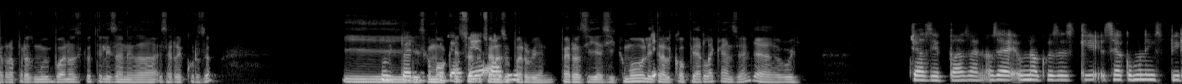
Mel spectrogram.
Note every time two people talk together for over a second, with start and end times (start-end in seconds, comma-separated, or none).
3.8-5.2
